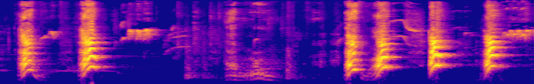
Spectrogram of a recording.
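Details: Dog barking, from a compilation of funny dogs and puppies: sharp, loud barks, two together, then a soft rumbling gap, then four more in a quick, uneven burst.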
